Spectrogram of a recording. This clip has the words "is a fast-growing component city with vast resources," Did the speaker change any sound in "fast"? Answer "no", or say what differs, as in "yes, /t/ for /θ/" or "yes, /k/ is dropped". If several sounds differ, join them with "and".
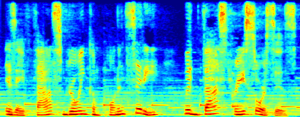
no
